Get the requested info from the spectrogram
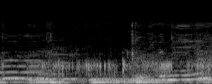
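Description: Acoustic guitar being strummed while a man sings along.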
